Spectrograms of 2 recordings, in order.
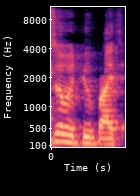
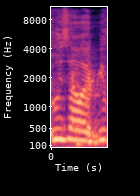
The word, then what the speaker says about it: Uzo Aduba: How do you pronounce her name? Uzo Aduba. I actually think that's right. Nice. Yes, Uzo Aduba.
